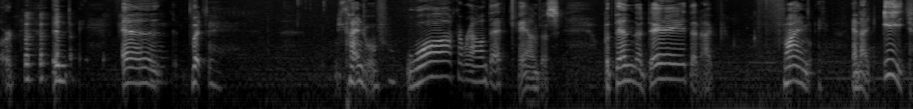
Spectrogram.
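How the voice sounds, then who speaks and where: This woman speaks at a very slow pace, with long, frequent pauses. Her pitch is medium and varies in an ordinary way. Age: 80s+. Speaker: Jungian analyst and painter. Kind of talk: interview answer.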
